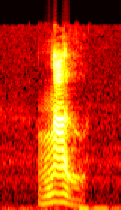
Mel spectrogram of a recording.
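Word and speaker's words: עַל: But we don't go in for that in Spanish and Portuguese, and so we pronounce it as the sound, similar to the end of the word sing. Ngal, ngal pene, on the faces of.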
